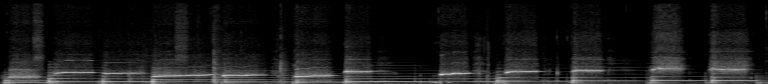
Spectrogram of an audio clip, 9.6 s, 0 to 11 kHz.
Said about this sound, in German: diese Phase im Leben von Arnold Schönberg, wo er dachte, diese 12-Tonreihen, die sind so catchy, wenn ich das einfach nur durchziehe, dann wird irgendwann jedes Kind sowas pfeifen.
